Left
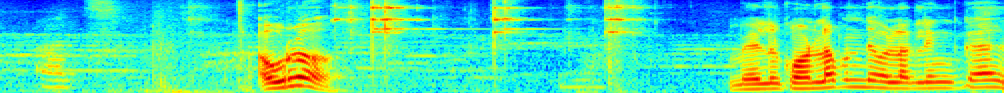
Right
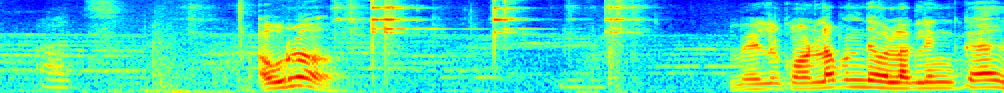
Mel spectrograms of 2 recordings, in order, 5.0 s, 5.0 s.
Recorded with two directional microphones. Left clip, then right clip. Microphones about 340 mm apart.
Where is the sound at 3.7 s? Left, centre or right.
Centre.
